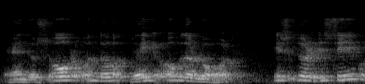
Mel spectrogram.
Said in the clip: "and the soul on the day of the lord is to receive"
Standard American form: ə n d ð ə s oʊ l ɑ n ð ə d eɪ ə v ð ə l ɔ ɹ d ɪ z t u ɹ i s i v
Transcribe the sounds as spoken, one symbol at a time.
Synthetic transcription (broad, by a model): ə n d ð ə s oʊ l ɑ n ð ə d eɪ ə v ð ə l ɔ ɹ d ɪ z t u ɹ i s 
